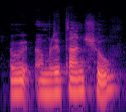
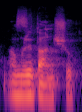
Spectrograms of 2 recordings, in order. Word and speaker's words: Amritanshu: Amritanshu, I'm pronouncing your name right, no? Yes, sir. Amritanshu.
